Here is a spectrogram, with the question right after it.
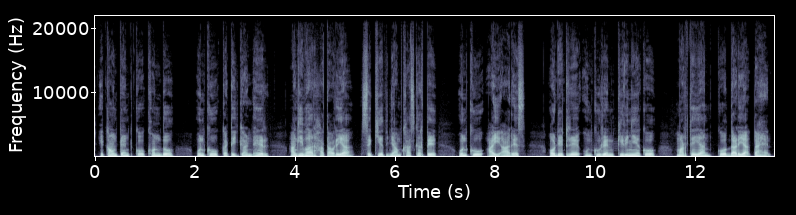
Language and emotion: Santali, neutral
